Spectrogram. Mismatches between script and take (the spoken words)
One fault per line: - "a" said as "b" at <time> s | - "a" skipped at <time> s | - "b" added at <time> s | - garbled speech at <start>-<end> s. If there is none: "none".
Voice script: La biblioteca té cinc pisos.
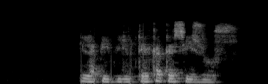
- "cinc" skipped at 1.8 s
